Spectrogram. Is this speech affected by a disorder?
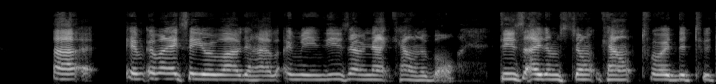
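Yes: spinal muscular atrophy type two.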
